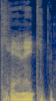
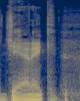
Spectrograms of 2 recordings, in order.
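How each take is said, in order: First: The name begins with a hard K sound. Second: The name begins with a soft J sound. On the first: This is how Americans say it. "if you're an American, we say it Canik" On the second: This is how it is said in Turkey. "I think the real way to say it is Janik"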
